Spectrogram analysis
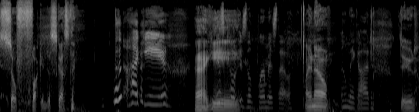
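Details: Adult male speaker; no speech disorder.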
